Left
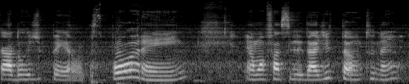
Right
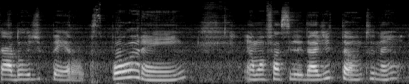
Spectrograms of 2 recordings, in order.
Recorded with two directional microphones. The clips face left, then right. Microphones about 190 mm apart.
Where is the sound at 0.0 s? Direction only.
20° right (ahead or behind).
